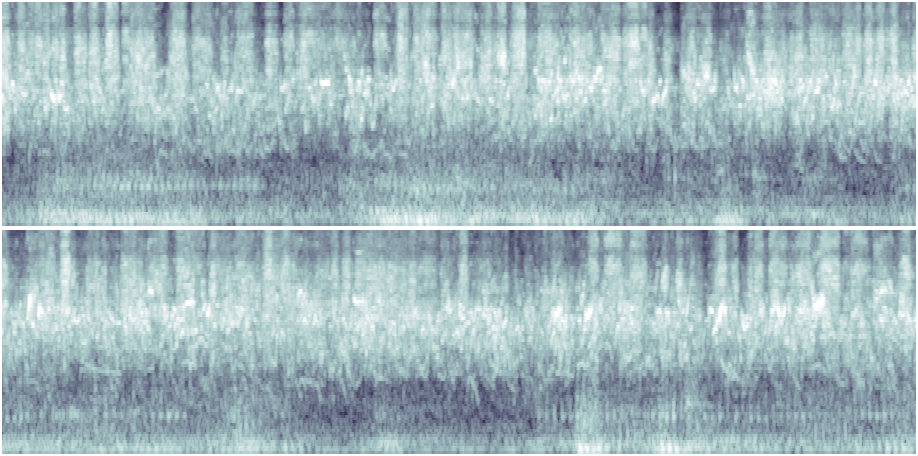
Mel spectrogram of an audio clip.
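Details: Aviary budgerigar colony chirping, described as happy: many birds chattering at once in a thick, unbroken wash of high twittering and warbling, with a few harsher squawk-like notes.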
